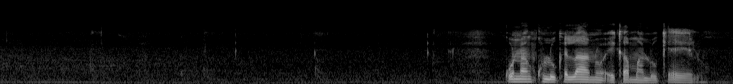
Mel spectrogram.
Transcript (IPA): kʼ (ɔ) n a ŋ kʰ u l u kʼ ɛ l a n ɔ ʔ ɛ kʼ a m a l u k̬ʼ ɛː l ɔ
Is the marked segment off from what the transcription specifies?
yes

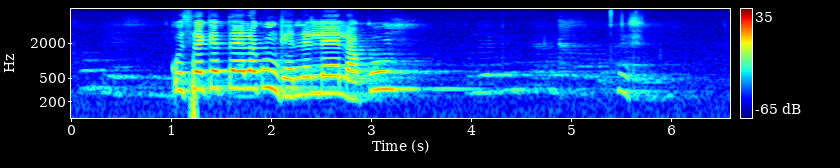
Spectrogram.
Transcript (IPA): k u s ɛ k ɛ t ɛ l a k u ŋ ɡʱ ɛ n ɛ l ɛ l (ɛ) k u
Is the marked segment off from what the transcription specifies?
yes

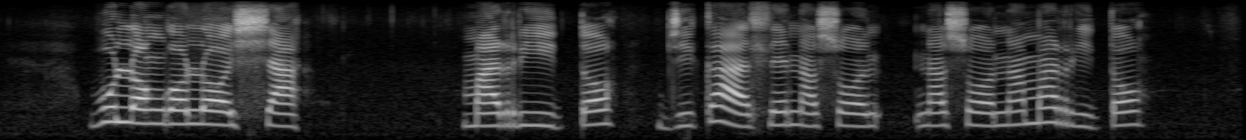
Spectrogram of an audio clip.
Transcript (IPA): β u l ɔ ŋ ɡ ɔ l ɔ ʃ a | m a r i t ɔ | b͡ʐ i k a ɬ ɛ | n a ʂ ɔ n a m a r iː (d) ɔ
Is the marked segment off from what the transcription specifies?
yes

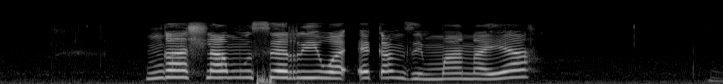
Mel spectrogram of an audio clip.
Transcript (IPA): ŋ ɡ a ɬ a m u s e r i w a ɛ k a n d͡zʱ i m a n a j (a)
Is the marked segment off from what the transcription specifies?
no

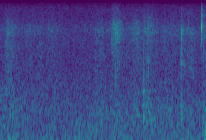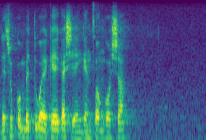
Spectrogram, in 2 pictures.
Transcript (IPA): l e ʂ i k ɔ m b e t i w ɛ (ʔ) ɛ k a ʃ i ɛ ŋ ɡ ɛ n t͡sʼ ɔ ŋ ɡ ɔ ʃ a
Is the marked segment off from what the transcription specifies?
yes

